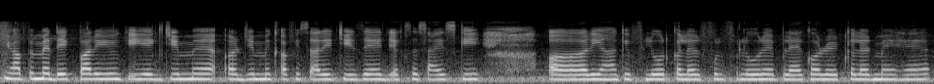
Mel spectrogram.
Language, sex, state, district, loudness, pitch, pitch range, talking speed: Hindi, female, Bihar, Vaishali, -14 LUFS, 235 Hz, 230-245 Hz, 220 wpm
